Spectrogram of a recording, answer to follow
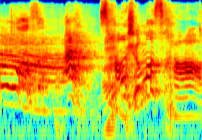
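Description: A woman's high-pitched, drawn-out teasing exclamation sliding down in pitch, followed by quick excited vocal exclamations with a wavering, warbling note near the end.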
